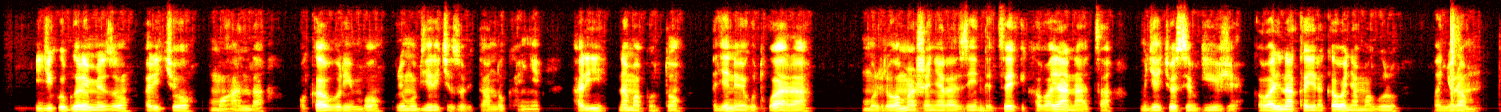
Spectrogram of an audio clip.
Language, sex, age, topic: Kinyarwanda, male, 18-24, government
